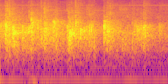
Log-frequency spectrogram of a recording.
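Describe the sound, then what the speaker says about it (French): A church congregation applauds, a short burst of dense, steady clapping at moderate distance. "Applaudissons le Seigneur Jésus"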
